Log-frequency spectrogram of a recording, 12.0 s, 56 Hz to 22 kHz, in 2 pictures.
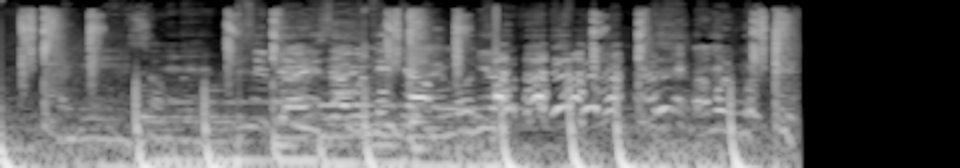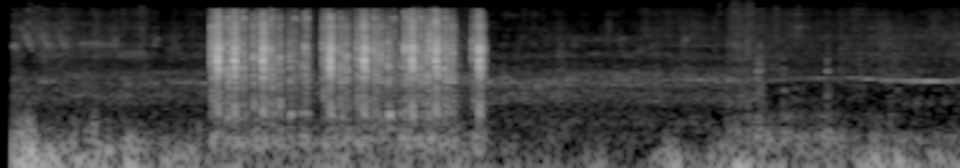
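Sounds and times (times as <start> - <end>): low rumble: 0.4 - 4.7.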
